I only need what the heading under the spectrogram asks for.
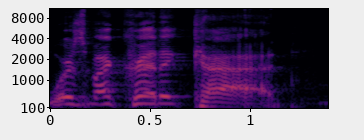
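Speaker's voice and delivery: awful put-on Boston accent, very high pitch. Retelling what a woman said to Stuart after he shopped with her card, in an awful Boston accent. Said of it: "That's my awful uh, Boston accent".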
